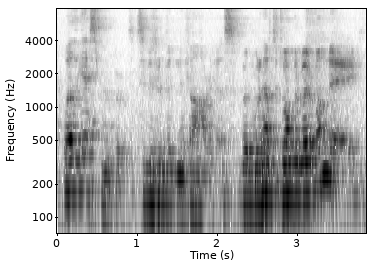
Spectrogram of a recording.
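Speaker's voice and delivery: mock posh phone voice, accent softened to be understood. Navy man on the phone to officer friend, softened posh accent. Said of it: "you have to soften your accent".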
